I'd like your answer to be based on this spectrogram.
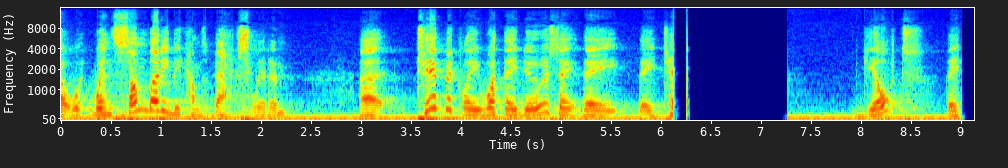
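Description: A man preaching a sermon as pastor, halting and restarting often, repeating his words, into a clip-on mic. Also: high-pitched, big-room sound, rough recording. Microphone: clip-on microphone.

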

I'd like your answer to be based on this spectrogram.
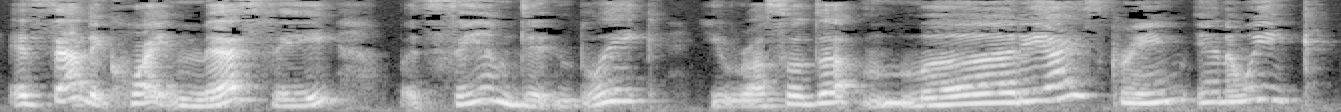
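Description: A woman in her forties reading a storybook aloud to young children as a teacher, expressive and careful. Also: sits high, slow, gravelly. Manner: expressive, careful, asks the listener questions.

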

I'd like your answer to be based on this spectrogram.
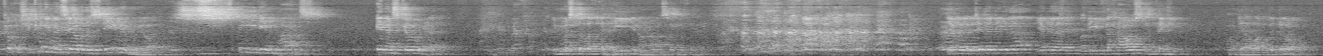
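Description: A young man doing an animated stand-up routine on a small theatre stage, acting out the people he quotes. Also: high-pitched, brisk, background noise. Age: young adult. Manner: animated, acts out quoted characters. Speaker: stand-up comedian. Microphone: handheld mic, far camera. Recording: echoey hall, from far off.

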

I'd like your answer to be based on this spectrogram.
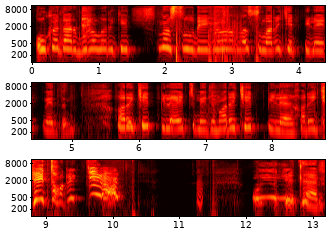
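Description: A woman records casual commentary over her own gameplay. Her voice sits high and her delivery is slow and drawn out. She sounds worn down and exasperated, and she keeps repeating the same words. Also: a little mellow, slight background noise. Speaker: gaming vlogger.

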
